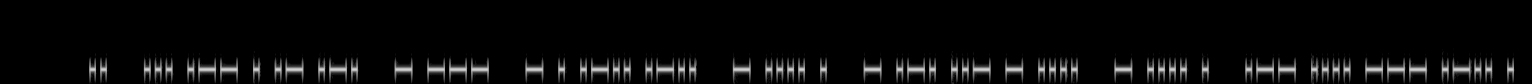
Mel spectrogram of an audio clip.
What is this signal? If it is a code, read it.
Morse code, heard as a keyed tone, about 22 wpm, 700 Hz. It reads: I SWEAR TO TELL THE TRUTH THE WHOLE
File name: Sentences with 9-Word Phrases - 22wpm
